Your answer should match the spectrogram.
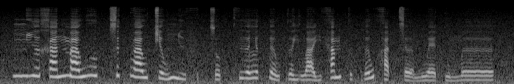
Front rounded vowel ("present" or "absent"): absent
